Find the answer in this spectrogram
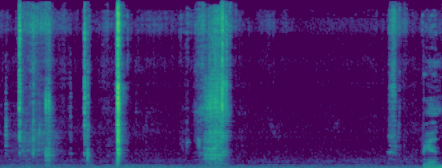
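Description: A hand driver tightening a small screw into a plastic dash panel: a few light clicks, one sharper click about a second in, and a short scrape about two seconds in.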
